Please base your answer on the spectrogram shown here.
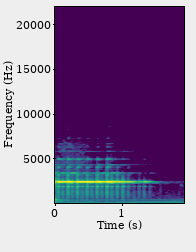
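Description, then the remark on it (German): A bell, rung by pulling a bell cord, rings with a rapid, shimmering run of strikes, bright, then a sustained tone lingers and fades away with no voices present. “Zweimal muss der Kaiser von China läuten, bis sein Hofmarschall gnädigst zu erscheinen geruht.”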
